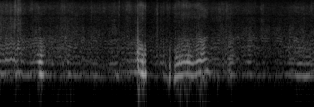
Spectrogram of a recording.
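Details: Inside a honey bee hive, a continuous droning hum carries shifting overtones; sharp close buzzes flare briefly at about half a second and near two seconds before the colony drone settles back.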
